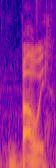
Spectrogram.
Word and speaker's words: Bowie: Bowie. Bowie. Like David Bowie.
